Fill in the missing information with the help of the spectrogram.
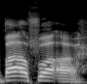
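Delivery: imitated British 'bottle of water', t's dropped; British accent. Vlogger mimicking the British saying she dislikes, mock British accent. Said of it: "I don't like the British saying".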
